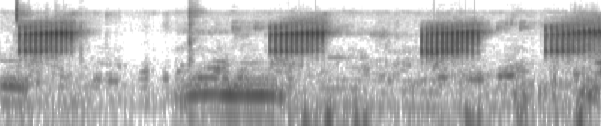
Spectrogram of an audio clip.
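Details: In the Amboli hills forest at night, a frog gives harsh, grating croaks, each about half a second long, spaced roughly a second apart, with soft low murmurs between them.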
